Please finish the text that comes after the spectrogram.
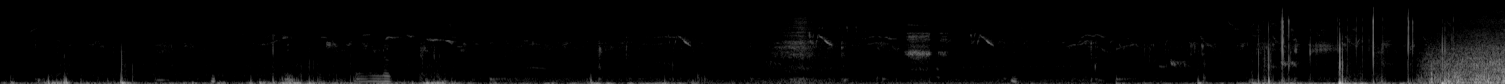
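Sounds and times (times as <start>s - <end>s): wind buffeting microphone: 0.0s - 7.0s, 11.6s - 15.0s.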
